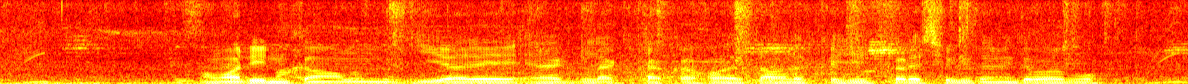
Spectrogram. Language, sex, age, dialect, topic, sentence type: Bengali, male, 18-24, Northern/Varendri, banking, question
